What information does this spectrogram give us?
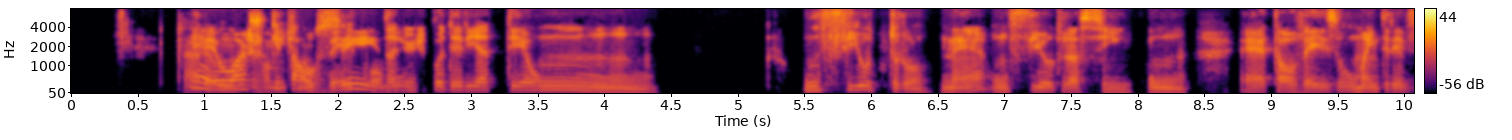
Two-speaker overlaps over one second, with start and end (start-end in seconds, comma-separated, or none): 0.9-2.6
